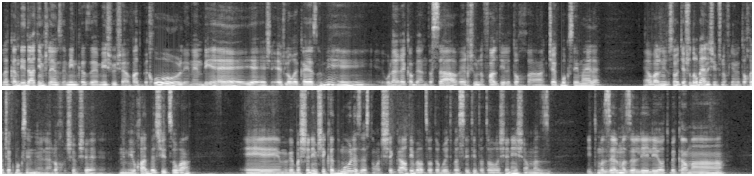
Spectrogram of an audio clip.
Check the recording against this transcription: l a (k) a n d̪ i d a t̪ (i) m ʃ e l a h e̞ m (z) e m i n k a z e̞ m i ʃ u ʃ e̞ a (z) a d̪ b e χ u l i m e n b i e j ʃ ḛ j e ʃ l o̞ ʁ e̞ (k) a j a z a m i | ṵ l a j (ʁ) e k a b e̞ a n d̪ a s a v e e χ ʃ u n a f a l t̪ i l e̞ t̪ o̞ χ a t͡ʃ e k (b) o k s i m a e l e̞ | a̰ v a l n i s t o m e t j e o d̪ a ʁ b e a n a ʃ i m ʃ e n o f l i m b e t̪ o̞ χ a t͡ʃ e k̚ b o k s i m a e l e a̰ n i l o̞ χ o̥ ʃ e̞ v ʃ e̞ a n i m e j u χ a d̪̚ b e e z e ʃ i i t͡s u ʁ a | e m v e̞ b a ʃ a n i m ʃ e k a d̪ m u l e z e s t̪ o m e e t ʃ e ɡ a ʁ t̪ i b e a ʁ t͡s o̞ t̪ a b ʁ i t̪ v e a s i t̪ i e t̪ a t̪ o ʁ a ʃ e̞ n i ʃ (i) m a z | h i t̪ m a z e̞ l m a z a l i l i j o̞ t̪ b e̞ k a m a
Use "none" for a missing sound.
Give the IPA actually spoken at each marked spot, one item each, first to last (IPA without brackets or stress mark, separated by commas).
k, i, z, v, k, ʁ, b, a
